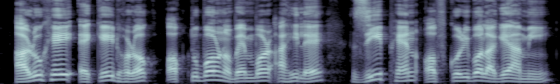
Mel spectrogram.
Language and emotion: Assamese, neutral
